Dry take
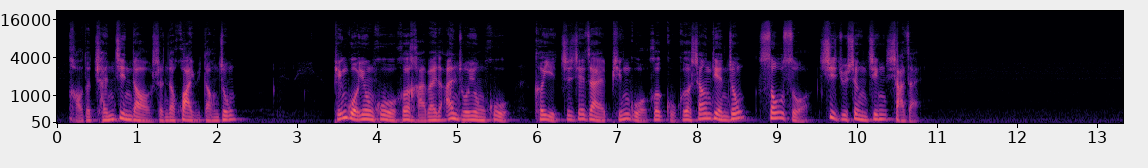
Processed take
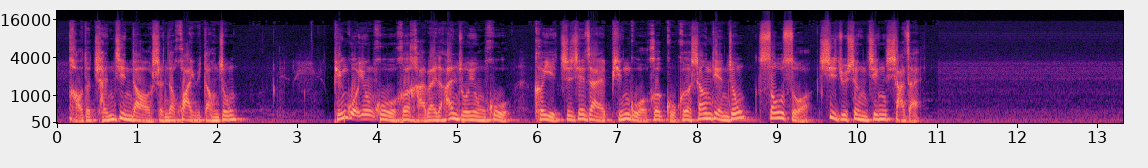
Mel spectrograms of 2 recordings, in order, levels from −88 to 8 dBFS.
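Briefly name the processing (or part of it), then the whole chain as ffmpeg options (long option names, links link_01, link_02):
mastering chain: -filter_complex "[0:a]equalizer=frequency=3400:width_type=o:width=0.77:gain=1.5,acompressor=threshold=-30dB:ratio=2,asoftclip=type=tanh:threshold=-20dB,asoftclip=type=hard:threshold=-23.5dB,alimiter=level_in=33.5dB:limit=-1dB:release=50:level=0:latency=1,asettb=1/sr,asplit=3[link_01][link_02][link_03];[link_01]atrim=end=3.594[link_04];[link_02]atrim=start=3.59:end=4.04,asetpts=PTS-STARTPTS,afade=type=in:duration=0.004:curve=qsin,afade=type=out:start_time=0.446:duration=0.004:curve=qsin,highpass=frequency=240:width=0.5412,highpass=frequency=240:width=1.3066[link_05];[link_03]atrim=start=4.036[link_06];[link_04][link_05]acrossfade=duration=0.004:curve1=hsin:curve2=qsin[link_07];[link_07][link_06]acrossfade=duration=0.004:curve1=qsin:curve2=hsin,volume=-2dB"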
